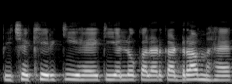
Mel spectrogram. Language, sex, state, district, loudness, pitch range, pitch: Hindi, female, Bihar, West Champaran, -14 LUFS, 210-220 Hz, 215 Hz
